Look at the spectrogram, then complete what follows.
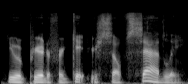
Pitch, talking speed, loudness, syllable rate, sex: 95 Hz, 190 wpm, -20 LUFS, 5.8 syllables/s, male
